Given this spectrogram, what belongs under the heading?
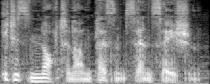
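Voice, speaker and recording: A man's voice: extremely low pitch, wildly swooping pitch, normal speed, creaky, fairly bright tone, faint music behind, heavily acted. A man voicing a huge, sardonic, vain stone golem in a video game, with a dry, condescending delivery. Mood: sardonic, haughty. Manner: dry, condescending, calls listener "it".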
